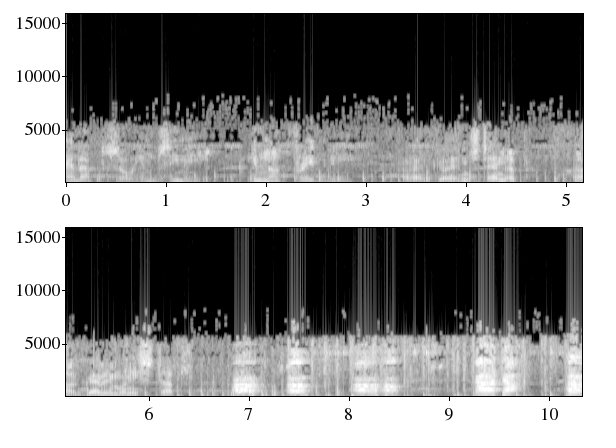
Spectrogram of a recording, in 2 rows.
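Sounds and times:
horse hooves clip-clopping: 0:00.0 - 0:10.3
speech: 0:00.2 - 0:10.3.

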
